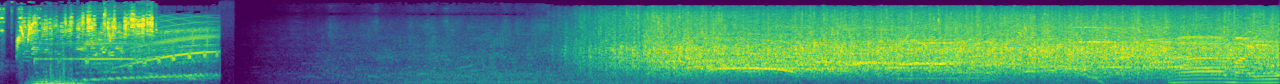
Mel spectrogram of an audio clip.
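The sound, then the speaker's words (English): A crowd of students breaks into welcoming applause that builds from a soft patter to a full, steady roar of clapping, with a few cheers poking through. A short tonal burst sounds before it begins. “My Holonet career is nothing compared to the love that I feel from such welcoming applause.”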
